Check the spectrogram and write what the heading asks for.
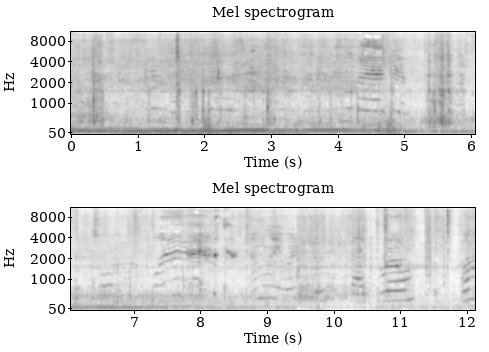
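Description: Plastic toy bubble lawn mower's wheels rolling and rattling over brick patio pavers as a toddler pushes it; the rumble is loudest for the first few seconds, then dies away as the pushing stops.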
